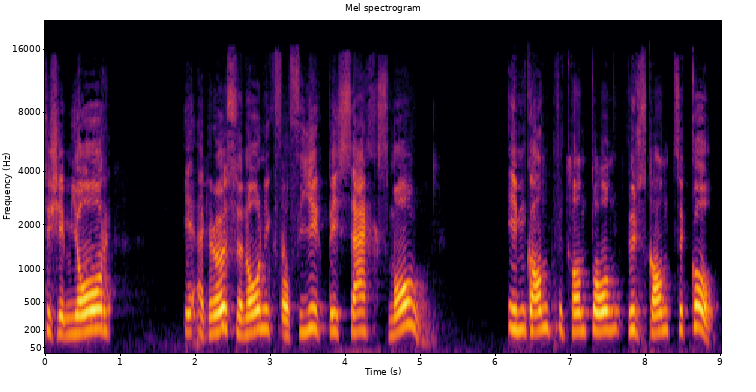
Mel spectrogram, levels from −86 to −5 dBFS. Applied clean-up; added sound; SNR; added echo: neural mask model DeepFilterNet 3.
